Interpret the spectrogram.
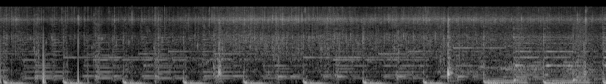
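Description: Shredded banana blossom sizzling as it fries in oil in a wok, stirred with a metal spatula that clicks and scrapes against the pan.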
